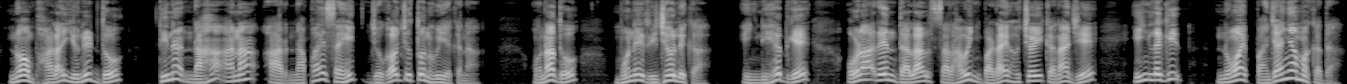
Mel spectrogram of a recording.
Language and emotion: Santali, surprised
